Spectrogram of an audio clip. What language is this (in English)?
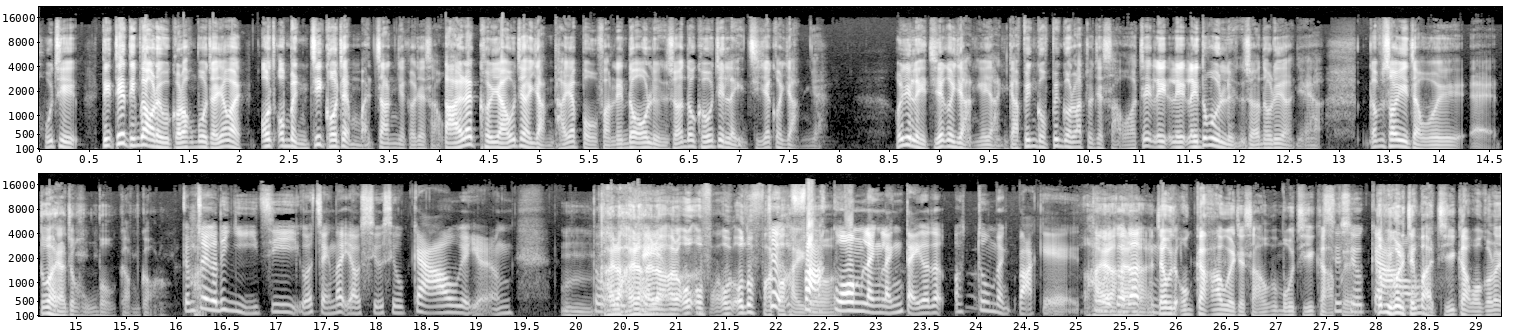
Chinese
